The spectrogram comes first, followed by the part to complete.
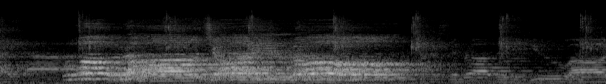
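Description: Male a cappella ensemble singing a traditional spiritual in close harmony, unaccompanied. The voices swell louder about a second in and ease back again about four seconds in.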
